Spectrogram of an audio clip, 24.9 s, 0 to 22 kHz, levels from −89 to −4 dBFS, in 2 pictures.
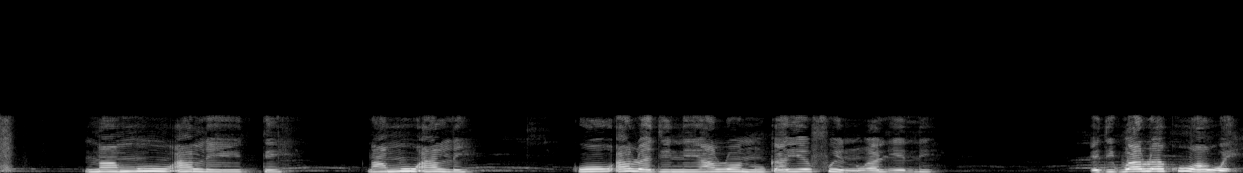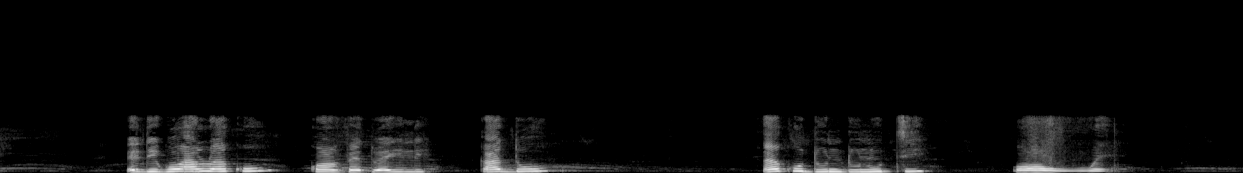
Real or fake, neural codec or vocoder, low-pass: fake; vocoder, 44.1 kHz, 80 mel bands, Vocos; 7.2 kHz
